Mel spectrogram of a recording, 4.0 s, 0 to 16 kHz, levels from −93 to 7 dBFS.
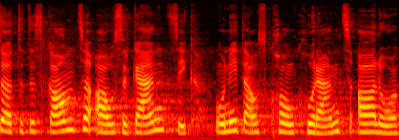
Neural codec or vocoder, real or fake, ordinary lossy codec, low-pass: none; real; none; 14.4 kHz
